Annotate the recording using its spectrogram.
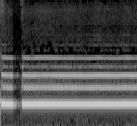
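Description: Background music: a wind instrument holds one long steady note, which begins just after a brief gap near the start.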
